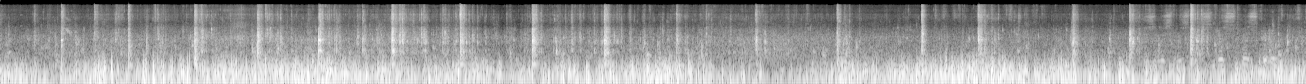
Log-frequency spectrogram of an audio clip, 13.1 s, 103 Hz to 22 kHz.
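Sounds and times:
knocks on a boat: 0.0s - 13.0s
sea: 0.0s - 13.0s
wind on microphone: 0.0s - 13.0s.

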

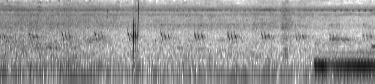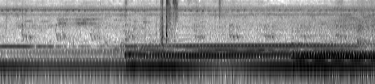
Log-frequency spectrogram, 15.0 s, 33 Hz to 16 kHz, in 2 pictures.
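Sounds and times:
animal chirping: 0.0s - 15.0s
steady low hum: 6.2s - 15.0s.

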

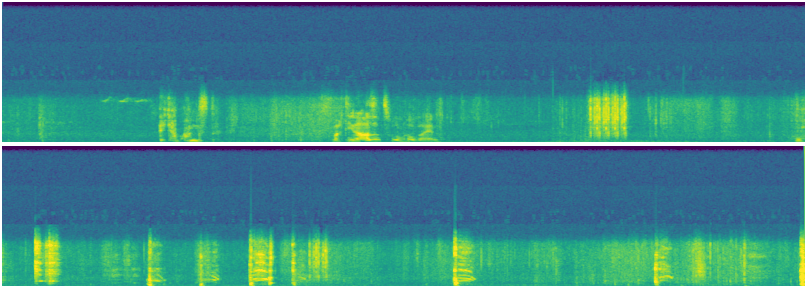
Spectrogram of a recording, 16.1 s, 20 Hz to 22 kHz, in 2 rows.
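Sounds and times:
man coughing and gagging: 9.5s - 11.1s, 12.6s - 12.8s, 14.6s - 14.8s.

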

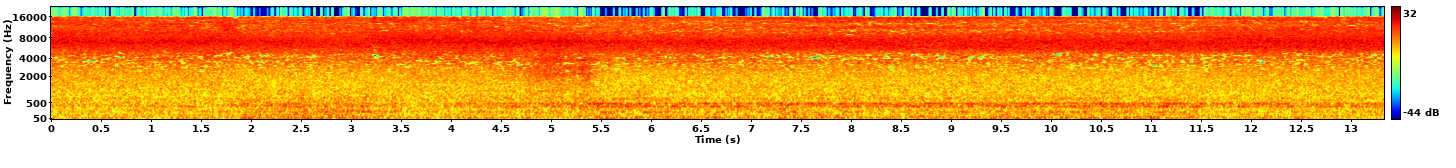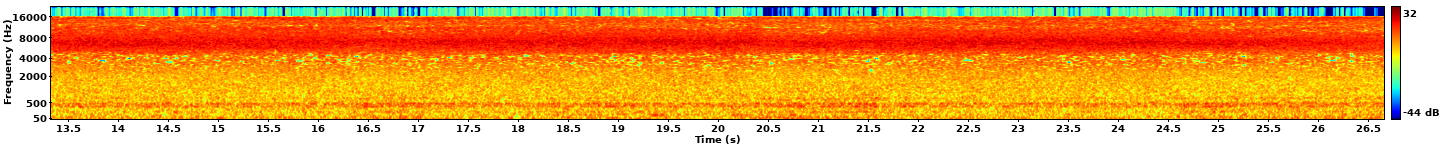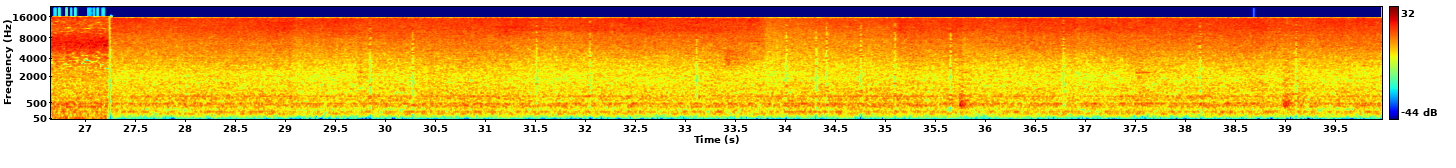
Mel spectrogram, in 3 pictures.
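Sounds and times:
paint spray gun hissing: 0.0s - 39.9s.

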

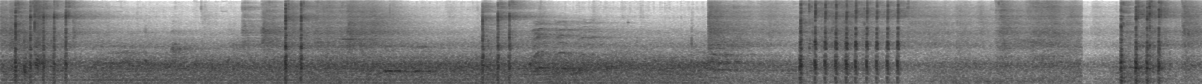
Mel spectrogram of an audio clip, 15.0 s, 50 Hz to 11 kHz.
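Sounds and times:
airsoft rifle firing bursts: 10.0s - 11.4s.

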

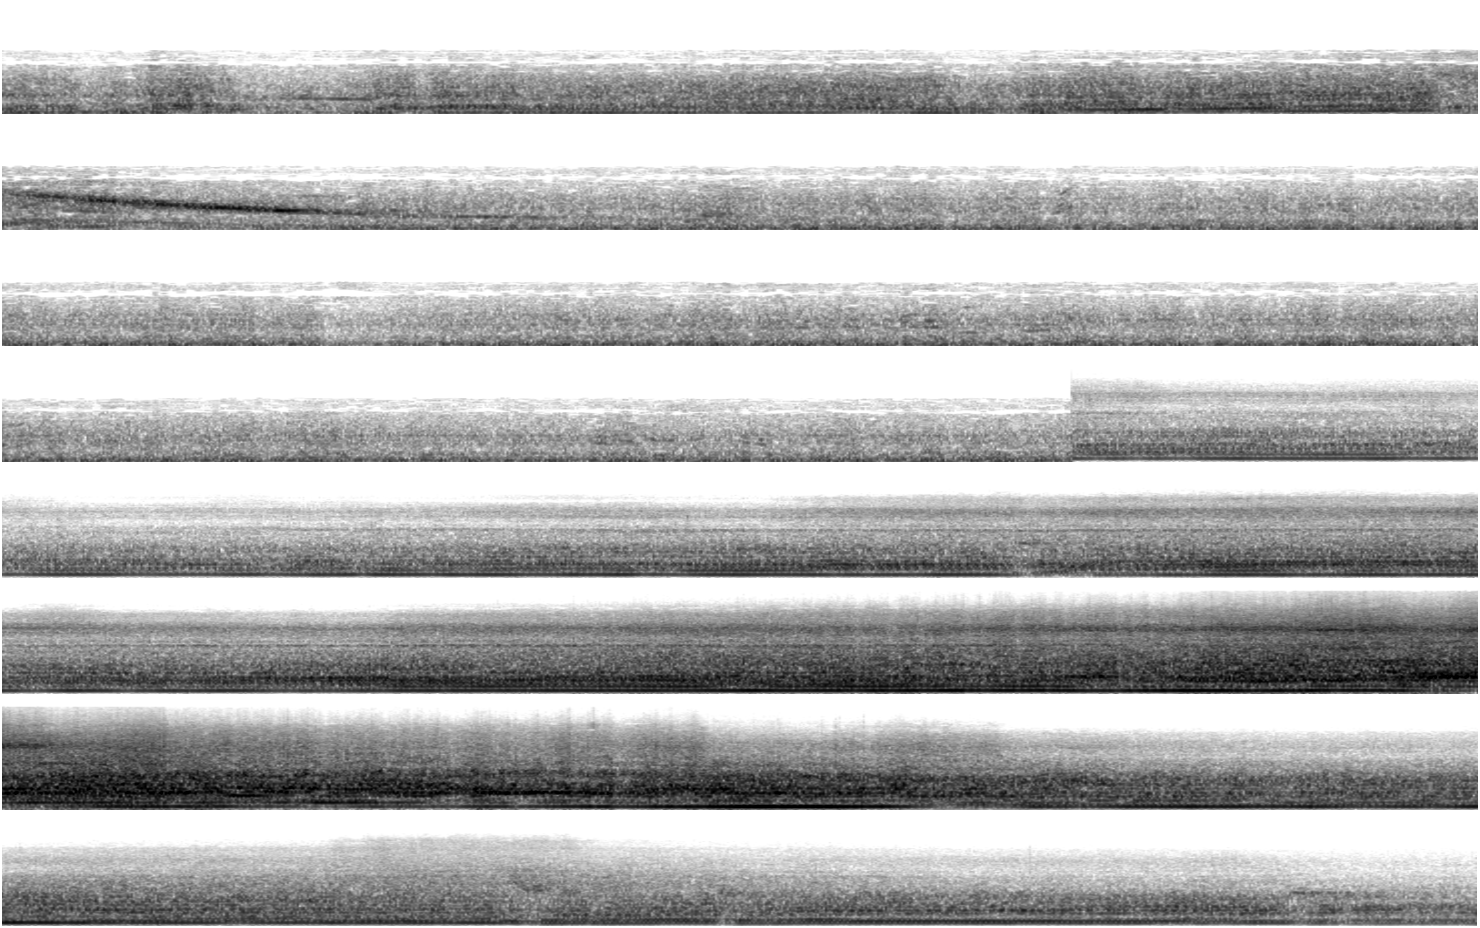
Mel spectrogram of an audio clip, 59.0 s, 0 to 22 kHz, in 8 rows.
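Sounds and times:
truck diesel engine under load: 0.0s - 59.0s
tyres churning mud: 27.6s - 59.0s.

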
